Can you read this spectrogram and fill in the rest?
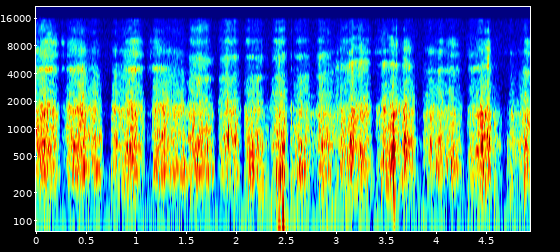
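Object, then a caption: Silicone ear mold of a binaural microphone. Fingertips and short nails rub and scratch both white, hollow silicone ear molds on a binaural microphone. The result is a close, steady run of soft, dry scratching bursts in quick succession, with brief gaps between strokes and a faint low rumble underneath.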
